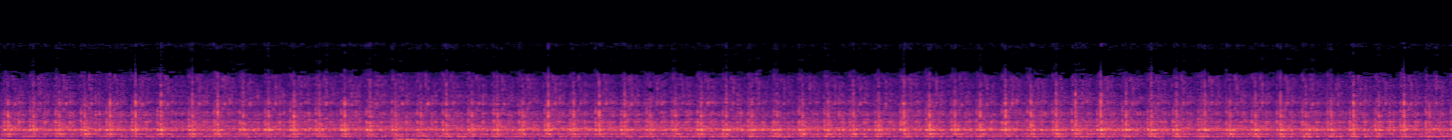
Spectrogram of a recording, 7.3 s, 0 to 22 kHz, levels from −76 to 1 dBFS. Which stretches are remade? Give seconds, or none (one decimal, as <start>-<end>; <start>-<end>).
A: 0.9-5.3; 6.0-6.7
